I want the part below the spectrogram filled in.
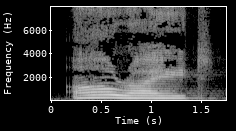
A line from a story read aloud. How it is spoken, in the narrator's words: he said sleepily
